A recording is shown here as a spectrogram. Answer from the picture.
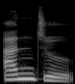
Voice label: "Anju", Korean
